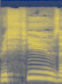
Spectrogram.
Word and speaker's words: refuse: Refuse. Atenção à pronúncia dessa letra U, tá? Que ela é you.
